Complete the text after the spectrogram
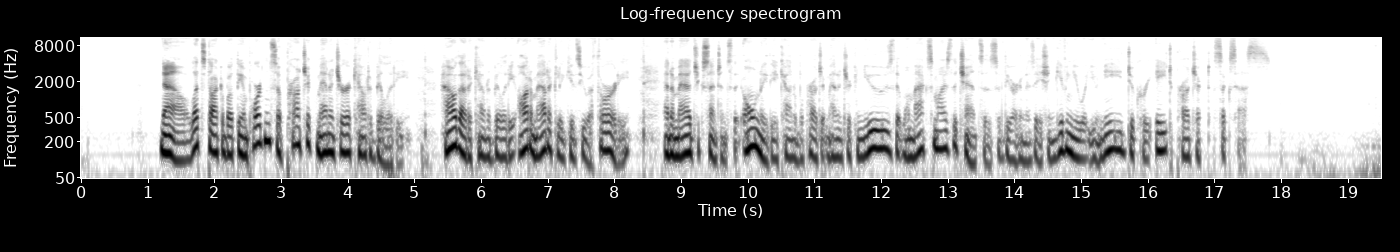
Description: Here is a longer test, raw no processing.
Sounds like clicking within the microphone.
